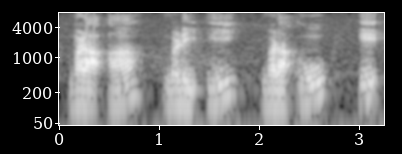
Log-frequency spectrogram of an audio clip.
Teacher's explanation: दीर्घ स्वर जिनके उच्चारण में हर्ष स्वर से भी अधिक समय यानी 2 मात्रा का समय लगे उसे दीर्घ स्वर कहते हैं।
